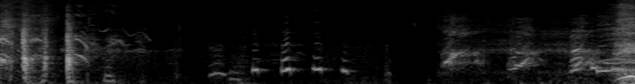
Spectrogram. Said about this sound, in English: You're coughing? Sure, I'll cough.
